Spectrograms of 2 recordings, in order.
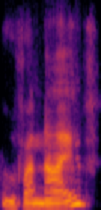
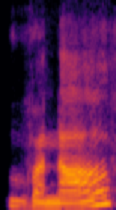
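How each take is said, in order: First: The word ends with the sound 'aiv'. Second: The word ends with the sound 'av'. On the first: The speaker calls it wrong. "not uvanaiv" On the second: The speaker calls it right.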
